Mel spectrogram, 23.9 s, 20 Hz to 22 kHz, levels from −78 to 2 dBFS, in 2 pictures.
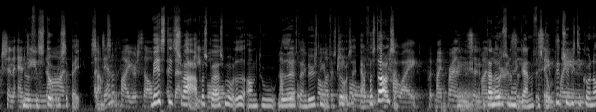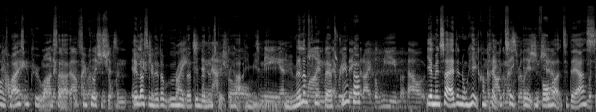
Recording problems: voice in the background; loud; throughout; 7 dB below the speech

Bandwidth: 18 kHz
